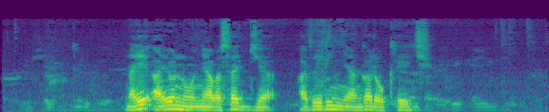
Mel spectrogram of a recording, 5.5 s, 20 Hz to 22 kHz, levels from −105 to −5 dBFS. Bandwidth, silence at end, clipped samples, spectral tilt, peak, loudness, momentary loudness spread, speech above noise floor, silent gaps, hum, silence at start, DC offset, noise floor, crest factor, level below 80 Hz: 11 kHz; 0.9 s; under 0.1%; -8 dB/octave; 0 dBFS; -17 LUFS; 12 LU; 38 dB; none; none; 0.45 s; under 0.1%; -54 dBFS; 18 dB; -50 dBFS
